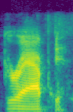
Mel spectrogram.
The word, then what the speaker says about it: grabbed: so grabbed grabed grabed grabbed with a D sound immediately following the B grabbed okay uh all right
